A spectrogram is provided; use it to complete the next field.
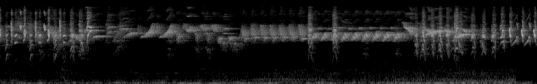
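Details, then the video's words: Hooded siskin, song for warming up a caged bird: continuous high twittering with long buzzy trills and quick chirps, briefly softer near the end. "CANTO do PINTASSILGO para ESQUENTAR"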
